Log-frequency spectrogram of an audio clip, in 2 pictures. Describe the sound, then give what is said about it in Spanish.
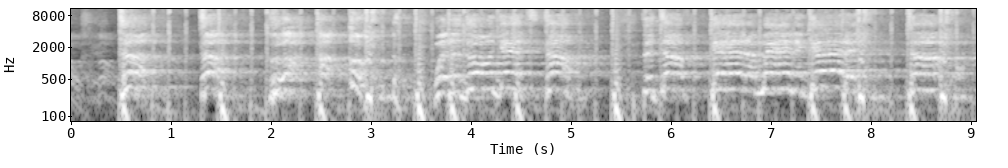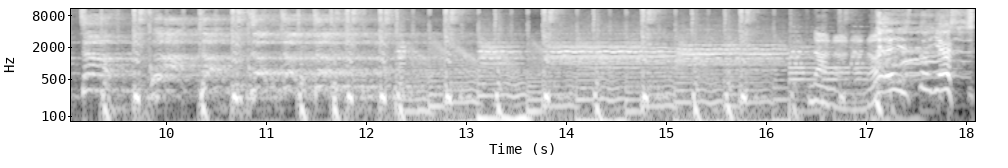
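An offbeat, experimental cover of a pop song plays loud and dense, a sung vocal over busy layered instruments, with a heavy, booming bass line kicking in for the final stretch. “A ver, ¿qué os parece este experimento musical que suena así?”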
